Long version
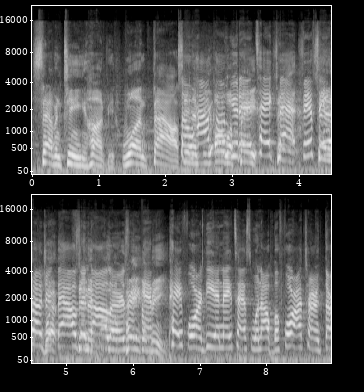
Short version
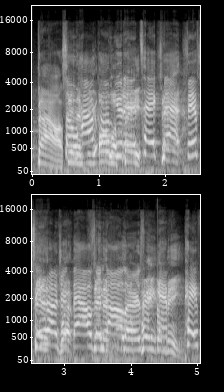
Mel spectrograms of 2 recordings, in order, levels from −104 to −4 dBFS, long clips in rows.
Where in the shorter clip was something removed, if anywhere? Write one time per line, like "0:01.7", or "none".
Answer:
none

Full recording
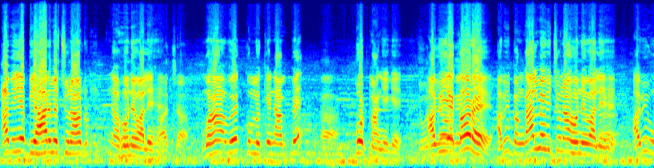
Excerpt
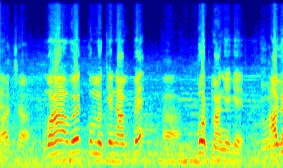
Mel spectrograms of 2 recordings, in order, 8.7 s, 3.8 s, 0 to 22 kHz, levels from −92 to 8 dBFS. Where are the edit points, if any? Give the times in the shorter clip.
none

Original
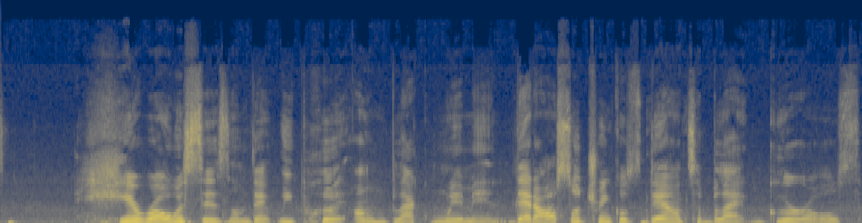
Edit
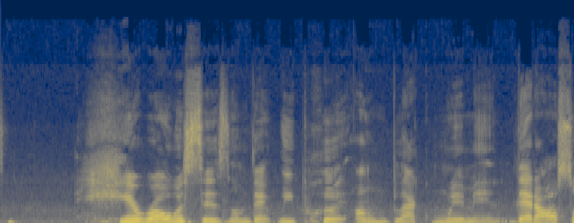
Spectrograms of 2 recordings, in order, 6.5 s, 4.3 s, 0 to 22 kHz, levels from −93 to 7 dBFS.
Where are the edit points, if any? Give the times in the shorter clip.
none

